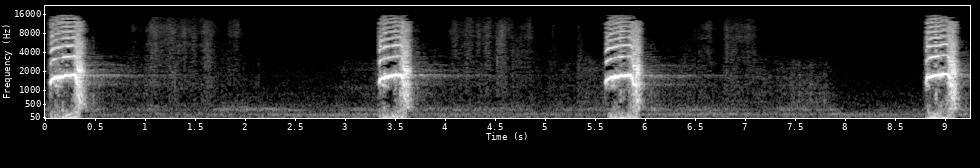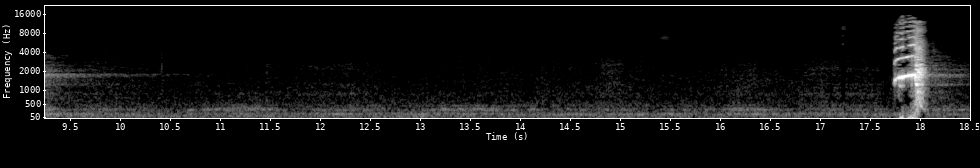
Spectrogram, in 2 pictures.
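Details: Lure call of a female barking deer for hunting: five abrupt, ringing barks at uneven intervals, four within nine seconds and then a long silence before the last one. The background is otherwise still.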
